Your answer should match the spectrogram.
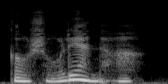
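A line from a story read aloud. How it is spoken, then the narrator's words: Involuntary sigh. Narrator (Chinese): 鹏飞坐在一边忍不住叹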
